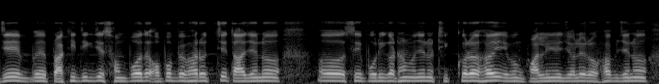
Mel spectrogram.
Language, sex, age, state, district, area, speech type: Bengali, male, 30-45, West Bengal, Paschim Medinipur, rural, spontaneous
